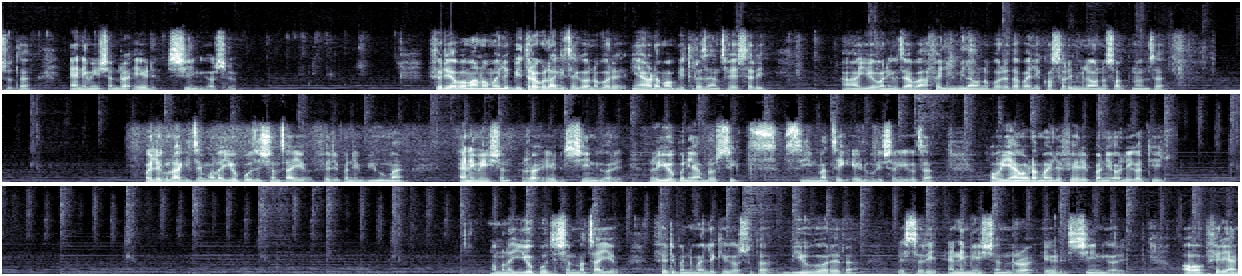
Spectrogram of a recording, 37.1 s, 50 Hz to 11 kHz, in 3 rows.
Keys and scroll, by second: 9.5 h, 12.8 o, 13.3 h, 22.5 o, 23.9 h, 25.6-26.8 typing, 31.0 space, 36.5 o.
